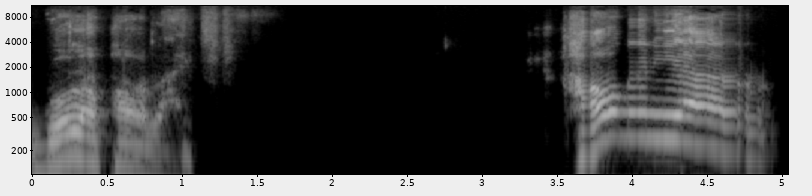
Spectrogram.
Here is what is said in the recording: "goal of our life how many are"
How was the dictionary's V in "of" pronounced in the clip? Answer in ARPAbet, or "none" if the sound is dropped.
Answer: P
